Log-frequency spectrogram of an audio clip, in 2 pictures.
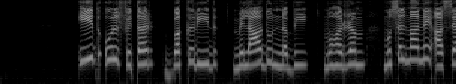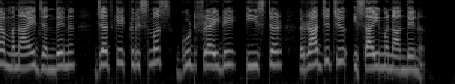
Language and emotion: Dogri, neutral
